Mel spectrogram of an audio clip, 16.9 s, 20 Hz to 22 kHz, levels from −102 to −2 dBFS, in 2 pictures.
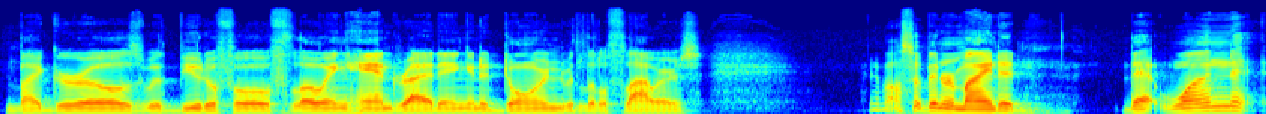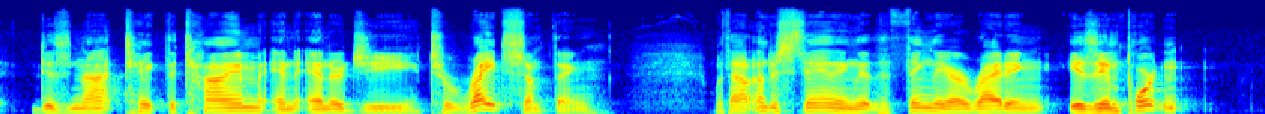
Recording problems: none

